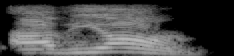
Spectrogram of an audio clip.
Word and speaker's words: avión: El avión. El avión. El avión. El avión. Yes, you hear that. Avión. El avión. Somebody pronounced it as if it was French, right?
